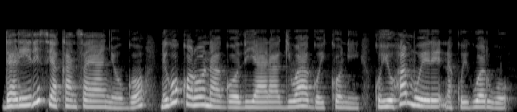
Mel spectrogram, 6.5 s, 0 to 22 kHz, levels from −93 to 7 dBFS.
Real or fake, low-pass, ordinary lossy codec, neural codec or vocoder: real; 7.2 kHz; none; none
